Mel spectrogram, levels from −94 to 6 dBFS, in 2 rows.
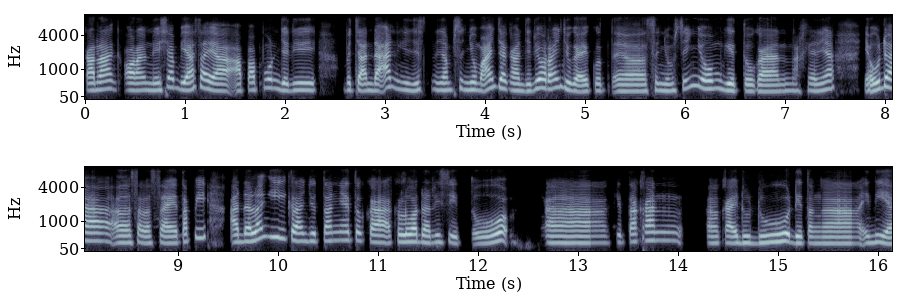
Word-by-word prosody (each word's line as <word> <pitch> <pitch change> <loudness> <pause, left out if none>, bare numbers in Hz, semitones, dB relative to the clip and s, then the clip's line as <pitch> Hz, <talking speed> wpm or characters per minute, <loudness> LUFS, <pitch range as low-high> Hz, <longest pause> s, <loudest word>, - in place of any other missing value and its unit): karena 235 +4 +3
orang 215 0 +2
Indonesia 215 +7 -1
biasa 230 +3 +1
ya 200 -2 +3
apapun 225 +8 -2
jadi 215 -2 -1 0.2
bercandaan 210 +6 +1
ya 225 -4 -5
jadi 210 - -3
senyam-senyum 225 -1 -3
aja 275 +5 +3
kan, 210 -3 -1
jadi 195 +8 +1
orangnya 255 -1 +1
juga 195 - +2
ikut, 200 +1 -8
eee, 190 +1 0
senyum-senyum 255 - -1
gitu 195 -2 +1
kan. 185 +2 0
Akhirnya 200 +6 -3 0.3
ya - - -1
udah, 285 -5 +6 0.3
eee, 205 - 0
selesai, 195 -1 -1
tapi 305 +9 -4 0.3
ada 230 +3 +3
lagi 350 +4 +2
kelanjutannya 255 -1 -1
itu, 260 -1 -4
Kak. 210 -4 +1
Keluar 225 0 +4
dari 210 +1 -2
situ, 195 +4 0 0.3
eee, 195 0 0
kita 215 +2 -4
kan, 265 +2 +1 0.5
eee, 190 0 -3
kayak 195 -1 +1
duduk 200 +4 +2
di 195 - +2
tengah 185 -1 -1
ini 190 0 -1
215 Hz, 165 wpm, -23 LUFS, 195-245 Hz, 0.5 s, udah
